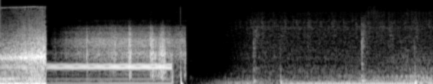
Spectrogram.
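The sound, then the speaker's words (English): A police car's engine idles with a steady low rumble, after a brief burst of sound and an electronic hum cut off abruptly into a moment of silence as the power goes out. “It's a cop car.”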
